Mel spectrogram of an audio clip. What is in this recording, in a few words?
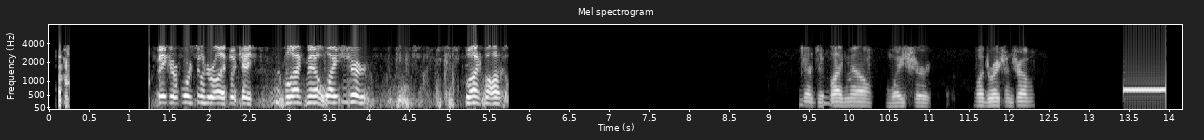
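Police Dispatch; Raleigh; Southeast District; wake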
